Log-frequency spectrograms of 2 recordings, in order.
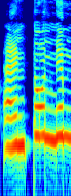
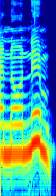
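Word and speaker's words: antonym: Next देखो, एनोनिम of detain, देखो एंटोनिम नहीं बोलोगे कभी भी, एंटोनिम नहीं होता, प्रोनाउंसिएशन होती है एनोनिम, टी साइलेंट होता है, क्लियर।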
